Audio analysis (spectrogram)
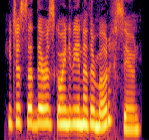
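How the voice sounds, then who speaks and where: A woman's voice: high voice, quick pace, darkish tone, no room sound, clean studio sound, voice pushed up, close to an everyday voice. A woman voicing a cheeky teenage boy prankster with a playful, mocking, teasing manner, in an anime fan story. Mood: brash.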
